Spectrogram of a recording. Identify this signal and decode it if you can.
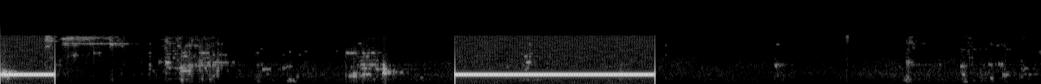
Ringback tone (North America), 440 + 480 Hz.
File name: out- - - - - .5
